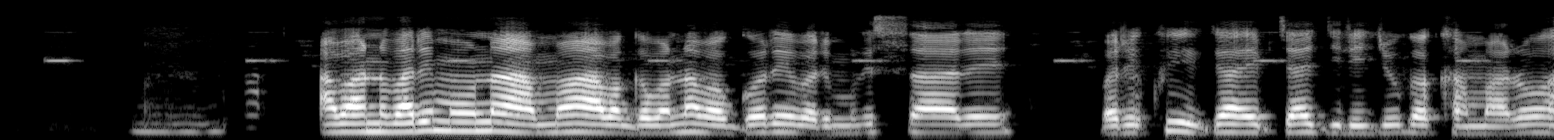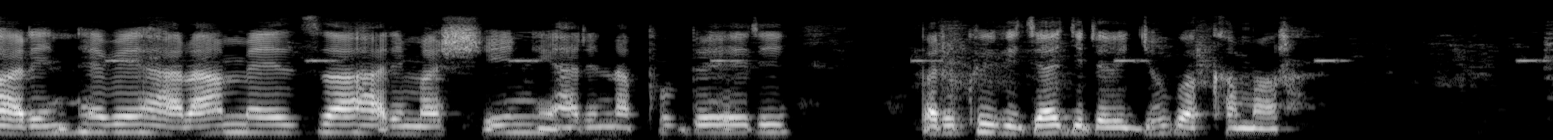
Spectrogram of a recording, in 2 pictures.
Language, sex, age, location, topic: Kinyarwanda, female, 50+, Kigali, finance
